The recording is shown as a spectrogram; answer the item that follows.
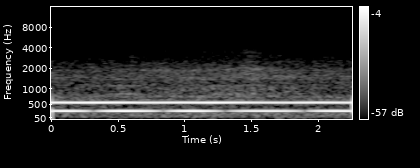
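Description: Metal singing bowl sounding as a wooden striker is circled around its rim: a sustained two-note hum whose lower note wavers about twice a second.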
